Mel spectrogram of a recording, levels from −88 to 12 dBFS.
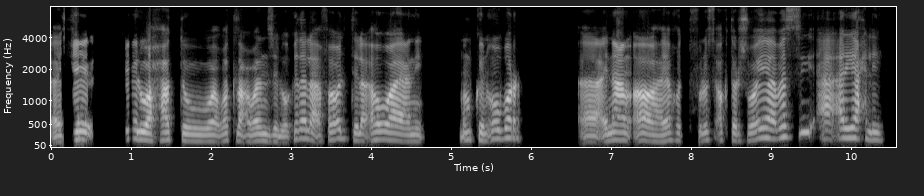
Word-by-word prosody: آآ - - -2
شيل 170 0 +1 0.5
شيل 175 -3 -2
وحط 165 +1 +4
و 145 - -1 0.4
وأطلع 150 +1 0
وأنزل 135 -4 -2
وكده 180 +11 -4
لأ، 185 - 0
فقُلت 170 +1 -2
لأ 150 -1 -2
هو 165 -1 +4
يعني 135 -2 0 0.4
ممكن 160 -2 -6
Uber 190 +1 0 0.8
آآ 125 0 -1
أَي - - -3
نعم، 160 +1 +5
آه 130 -1 +6
هياخد 155 +3 -5
فلوس 165 +2 -11
أكتر 150 - -6
شوية 175 +7 -1
بس 225 +6 -4
أ 325 +1 -7 0.3
أريح 200 -2 -1
لي، 160 -2 -9
165 Hz, 155 wpm, -20 LUFS, 150-185 Hz, 0.8 s, آه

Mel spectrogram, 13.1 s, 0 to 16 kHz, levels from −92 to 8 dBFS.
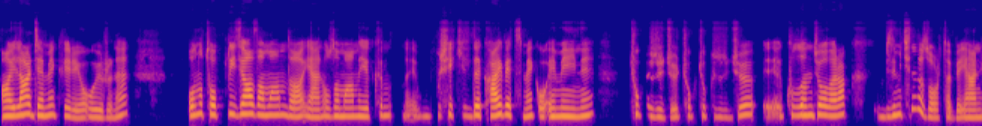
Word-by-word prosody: aylarca 230 +3 +5
emek 225 0 -1
veriyor 180 -4 -1
o 190 -1 -1
ürüne. 185 +8 -3 0.8
Onu 250 +4 +1
toplayacağı 255 +2 +4
zaman 240 -1 +1
da, 205 0 +2
yani, 195 -2 -1
o - - -2
zamana 210 0 -1
yakın, 225 +3 -4 0.2
eee, 230 - -11 0.3
bu 225 - -8
şekilde 230 -1 +1
kaybetmek 225 -2 +3
o 200 -1 0
emeğini 210 +3 +1 0.5
çok 260 -4 -7
üzücü. 190 -1 -6
Çok 220 -2 -10
çok 220 -2 -10
üzücü. 195 +6 -3 0.2
Eee, 430 - -7
kullanıcı 235 +1 +2
olarak 235 +2 +1 0.2
bizim 200 +4 -3
için 390 - -5
de 360 - +2
zor 185 - -2
tabii. 175 -1 -6
Yani 180 +1 +1
220 Hz, 150 wpm, -23 LUFS, 200-240 Hz, 0.8 s, aylarca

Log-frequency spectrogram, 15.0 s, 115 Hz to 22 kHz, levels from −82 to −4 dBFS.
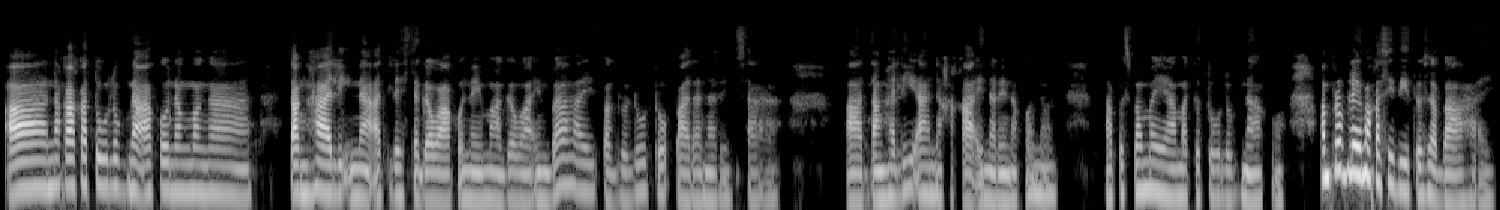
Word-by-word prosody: Ah. 200 +2 +8
Nakakatulog 210 -1 +2
na 190 - +6
ako 195 - -7
ng 185 0 -2
mga 180 0 -3 0.7
tanghali 180 0 +5
na. 160 - +1
At - - -11
least 170 -2 -6
nagawa 150 -1 +1
ko - - -9
na 155 -1 -3
'yong 150 - -4
mga 145 -1 -4
gawaing 145 0 -4
bahay, 205 -3 -3 0.2
pagluluto 155 +5 -8 0.2
para 150 0 -3
na 150 - -5
rin 75 0 -12
sa, - - -9 1.0
ah, 145 0 +1
tanghalian, 165 +3 -1
nakakain 155 0 -3
na 150 - -2
rin 145 0 -1
ako - - -13
no'n. 170 0 -6 0.5
Tapos 180 +3 -6
mamaya, 190 -3 -1
matutulog 160 -1 -9
na 145 - 0
ako. - - -16 0.5
Ang 260 - +9
problema 290 -2 +9
kasi 230 -1 +2
dito 170 -2 -2
sa 160 - +2
bahay, 145 +1 -4
170 Hz, 160 wpm, -24 LUFS, 150-190 Hz, 1.0 s, Ang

